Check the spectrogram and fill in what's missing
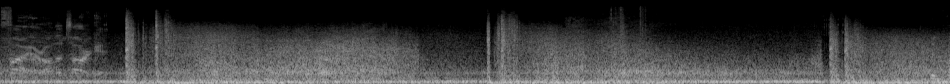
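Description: Naval gun salvos in World of Warships, several sharp heavy blasts spaced apart over a constant loud engine and water roar, with heavy rumbling between shots.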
